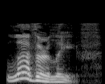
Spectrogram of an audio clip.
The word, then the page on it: leatherleaf: British English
